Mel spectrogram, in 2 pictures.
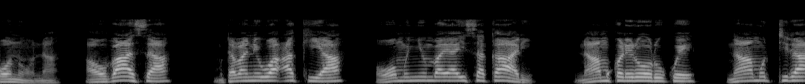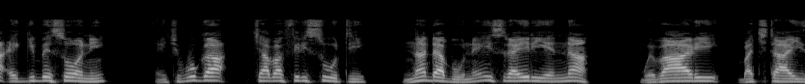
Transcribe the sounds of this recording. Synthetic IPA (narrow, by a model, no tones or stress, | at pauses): ono̰ːna̰ː | woβaːsa | mutaβaniwaːkija | owo̞ːmuɲːuːmbajaisakalḭ | naːmuko̞le̞ɾo̞ːlukwe̞ | naːmutːiɾaʔe̞ɡibe̞so̞ni | eciβuɡa | caβafiɾisuti | nadabune̞isiɾaiɾije̞nːa | βwe̞βali | βaci̥taiz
